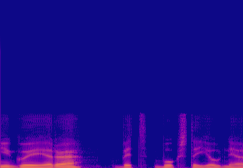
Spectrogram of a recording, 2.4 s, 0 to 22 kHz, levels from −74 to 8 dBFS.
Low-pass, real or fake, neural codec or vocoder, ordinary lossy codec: 7.2 kHz; fake; codec, 16 kHz, 0.2 kbps, FocalCodec; MP3, 96 kbps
